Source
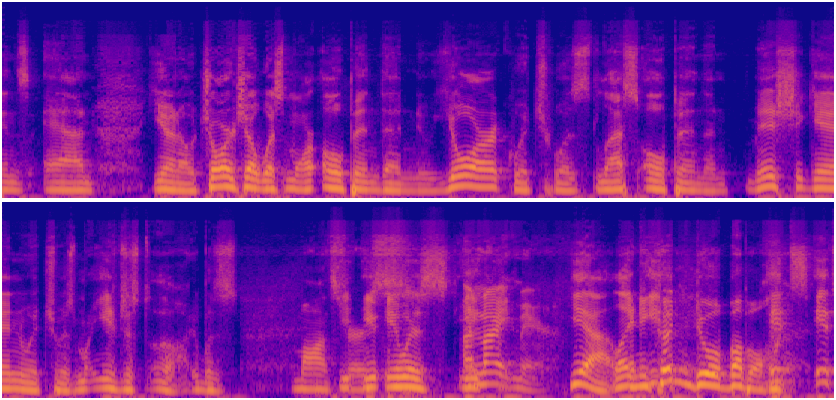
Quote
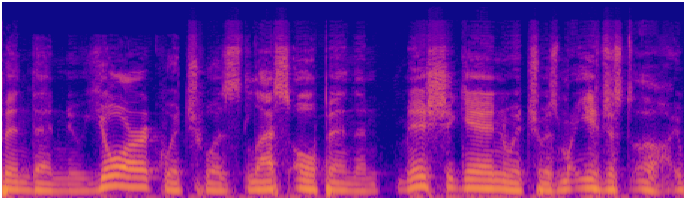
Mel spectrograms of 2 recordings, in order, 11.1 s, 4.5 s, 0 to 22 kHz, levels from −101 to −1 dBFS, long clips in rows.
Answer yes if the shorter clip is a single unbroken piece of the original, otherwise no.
yes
